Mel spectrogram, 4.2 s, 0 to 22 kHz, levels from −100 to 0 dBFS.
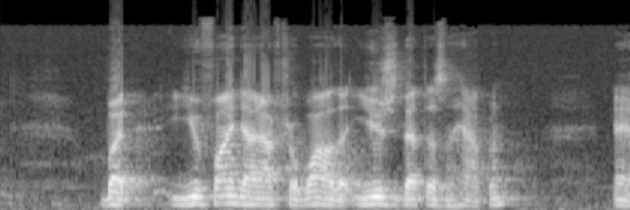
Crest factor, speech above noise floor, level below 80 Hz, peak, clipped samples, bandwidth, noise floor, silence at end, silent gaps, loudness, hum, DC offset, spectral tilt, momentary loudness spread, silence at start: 14 dB; 31 dB; -50 dBFS; 0 dBFS; 0.4%; 15.5 kHz; -43 dBFS; 0 s; none; -12 LUFS; none; 0.2%; -5.5 dB/octave; 10 LU; 0.65 s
